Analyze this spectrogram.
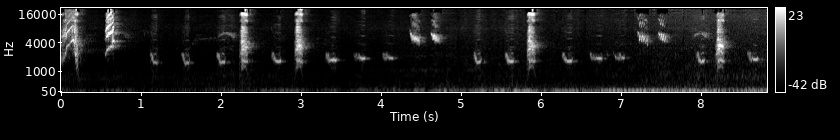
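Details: A long-tailed shrike sings old-style mimicked material for luring and tutoring pentet trotol. Short mid-pitched whistled notes repeat about every half second, broken by sharp high clicks and high chirps.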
